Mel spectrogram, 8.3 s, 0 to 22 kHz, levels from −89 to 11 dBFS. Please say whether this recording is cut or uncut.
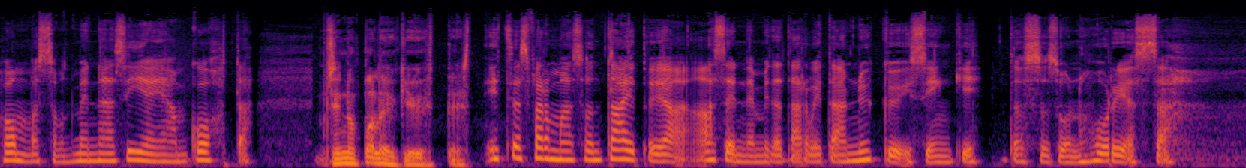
cut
